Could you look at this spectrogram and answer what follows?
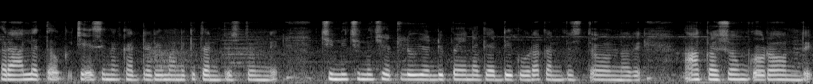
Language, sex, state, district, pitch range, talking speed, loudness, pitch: Telugu, female, Andhra Pradesh, Chittoor, 215-230 Hz, 110 wpm, -15 LUFS, 220 Hz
